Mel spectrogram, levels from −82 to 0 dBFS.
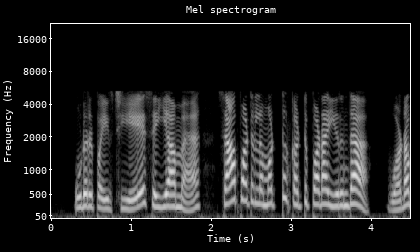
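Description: No technical faults are audible.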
